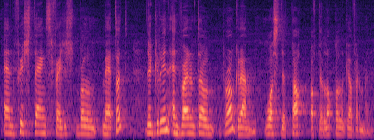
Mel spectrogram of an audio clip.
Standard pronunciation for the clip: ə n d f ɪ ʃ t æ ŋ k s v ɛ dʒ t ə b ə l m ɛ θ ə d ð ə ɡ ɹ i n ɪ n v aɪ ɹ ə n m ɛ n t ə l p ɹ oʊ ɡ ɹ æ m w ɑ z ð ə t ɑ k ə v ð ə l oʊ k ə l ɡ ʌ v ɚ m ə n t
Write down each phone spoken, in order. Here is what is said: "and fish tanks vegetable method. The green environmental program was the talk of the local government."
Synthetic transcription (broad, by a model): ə n f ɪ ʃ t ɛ ŋ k s f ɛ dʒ s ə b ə l m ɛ t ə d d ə ɡ ɹ i n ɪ n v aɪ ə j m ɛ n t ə l p ɹ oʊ ɡ ɹ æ m w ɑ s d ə t ɑ k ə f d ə l oʊ k ə l ɡ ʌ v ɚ m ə n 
